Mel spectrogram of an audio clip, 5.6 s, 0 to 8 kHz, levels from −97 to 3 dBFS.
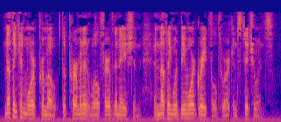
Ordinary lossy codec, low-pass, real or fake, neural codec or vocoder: MP3, 24 kbps; 7.2 kHz; real; none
